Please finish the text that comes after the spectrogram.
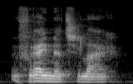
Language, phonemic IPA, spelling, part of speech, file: Dutch, /ˈvrɛi̯ˌmɛt.sə.laːr/, vrijmetselaar, noun, Nl-vrijmetselaar.ogg
- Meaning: Freemason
